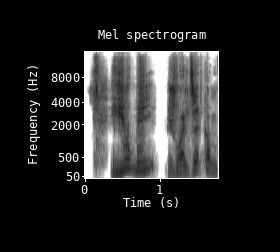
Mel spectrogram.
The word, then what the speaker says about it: Ubee: Un gars persévérant avec une belle équipe aussi Antoine qui va nous parler de Ubi. Ubi je vois le dire comme faut hein. C'est UBI. Ouais on le prononce UBI.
